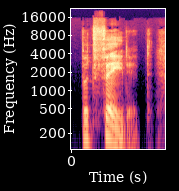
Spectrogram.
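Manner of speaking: plain reading voice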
